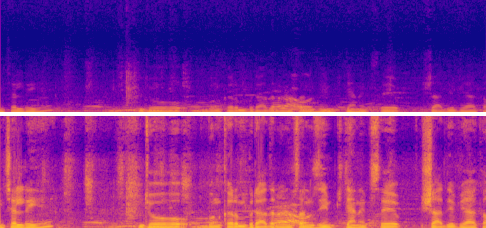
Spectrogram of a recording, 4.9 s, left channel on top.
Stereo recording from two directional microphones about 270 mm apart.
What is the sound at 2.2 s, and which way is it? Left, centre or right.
Speech, right.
